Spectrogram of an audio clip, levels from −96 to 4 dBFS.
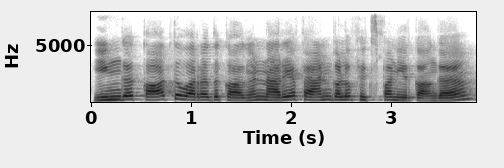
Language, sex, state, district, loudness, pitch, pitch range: Tamil, female, Tamil Nadu, Nilgiris, -13 LUFS, 255 Hz, 235-275 Hz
